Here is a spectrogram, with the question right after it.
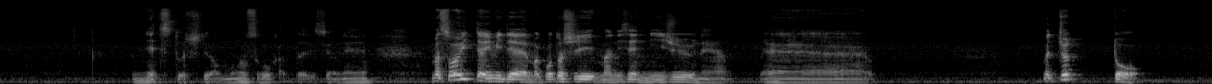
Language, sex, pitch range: Japanese, male, 95-125 Hz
